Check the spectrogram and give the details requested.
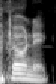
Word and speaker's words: Koenig: It's Koenig.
